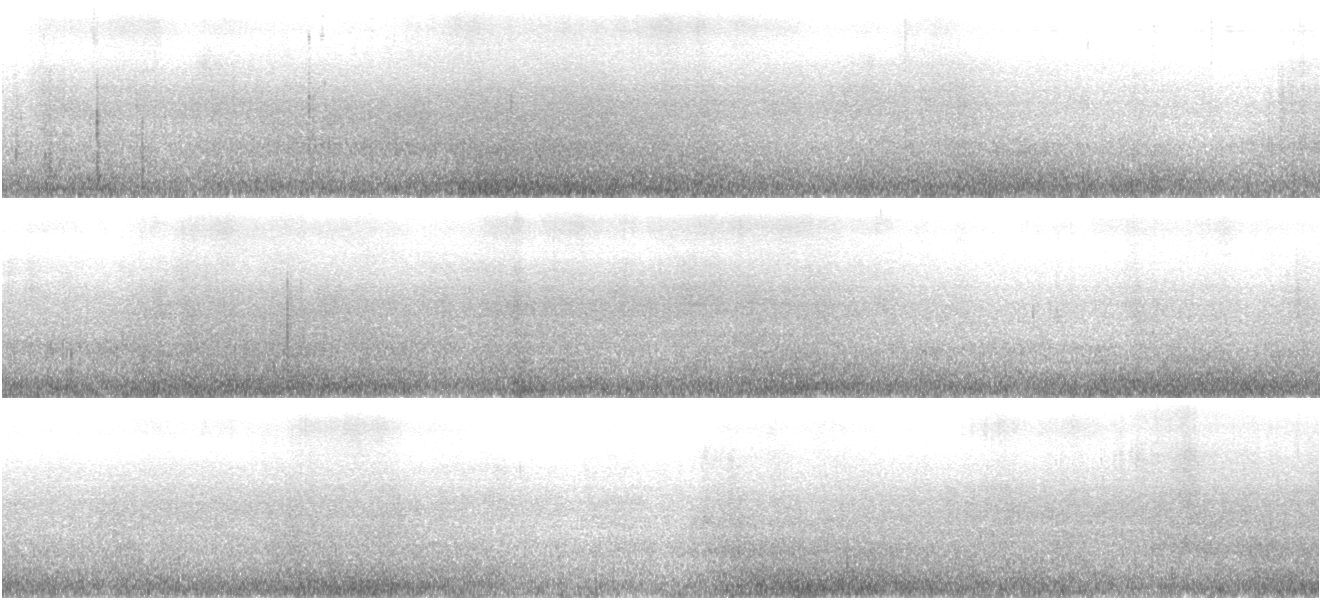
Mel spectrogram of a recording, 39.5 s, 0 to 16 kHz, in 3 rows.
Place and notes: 南田村, Daren Township - Sound of the waves
Sound of the waves, The weather is very hot
Zoom H2n MS +XY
